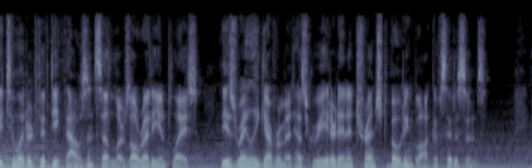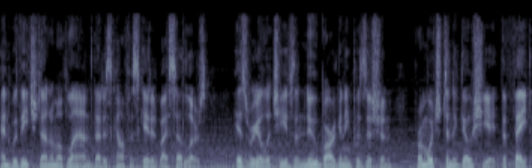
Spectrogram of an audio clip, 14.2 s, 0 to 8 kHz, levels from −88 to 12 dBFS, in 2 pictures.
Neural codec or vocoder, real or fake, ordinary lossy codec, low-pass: none; real; MP3, 48 kbps; 7.2 kHz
